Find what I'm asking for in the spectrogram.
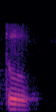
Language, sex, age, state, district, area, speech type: Hindi, male, 30-45, Madhya Pradesh, Jabalpur, urban, conversation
